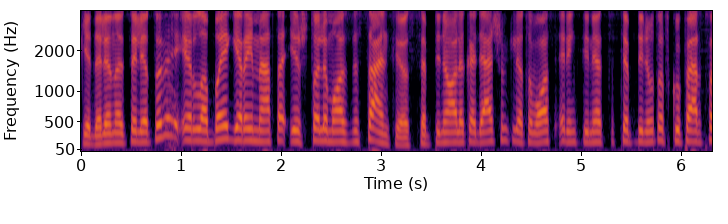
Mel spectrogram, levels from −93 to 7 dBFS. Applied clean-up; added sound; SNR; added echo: neural separator model SepFormer WHAM!.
